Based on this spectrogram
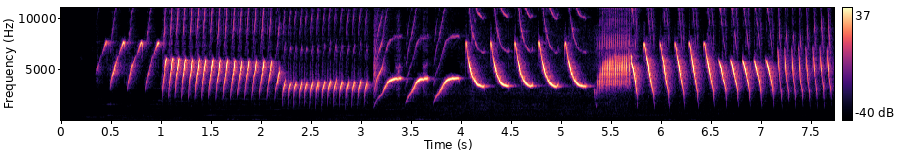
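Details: A Belgian canary delivers a rapid high trill, a lower buzzy trill, a series of curved whistles, then a harsh burst into fast repeated sharp notes.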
